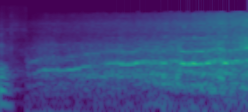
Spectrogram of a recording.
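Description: Scratch-built electric dirt motorcycle riding on gravel: a thin electric motor whine rising in pitch over the rush of tyres on loose gravel, getting louder as the bike comes closer.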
